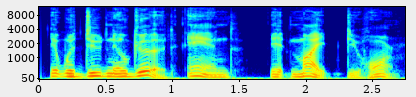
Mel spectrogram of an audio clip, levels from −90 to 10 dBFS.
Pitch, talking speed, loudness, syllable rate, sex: 120 Hz, 220 wpm, -17 LUFS, 4.3 syllables/s, male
